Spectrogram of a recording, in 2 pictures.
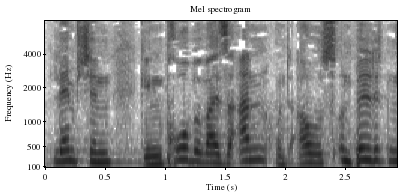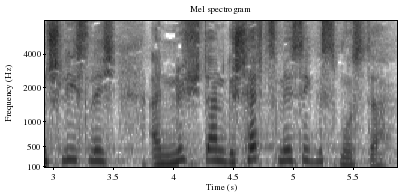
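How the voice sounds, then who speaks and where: A man narrating a story aloud in an expressive audiobook reading, with a dry, amused tone. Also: high voice, moderate pace, big-room sound.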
